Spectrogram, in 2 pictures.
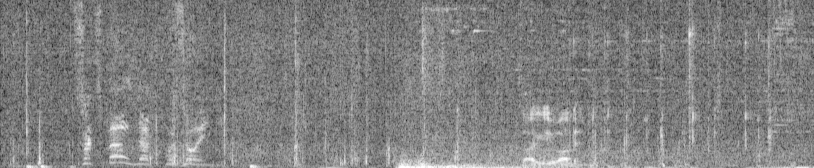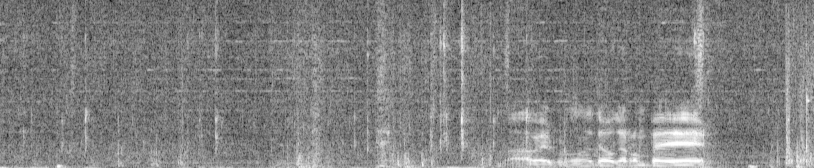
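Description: A young man talks casually into a headset microphone.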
